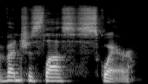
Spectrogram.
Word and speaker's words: Wenceslas Square: Vokzalsky Namesti or Wenceslas Square.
